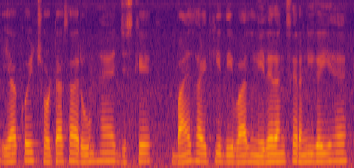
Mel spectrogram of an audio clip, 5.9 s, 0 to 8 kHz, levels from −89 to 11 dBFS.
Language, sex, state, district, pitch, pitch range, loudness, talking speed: Hindi, male, Uttar Pradesh, Lucknow, 140 Hz, 130-145 Hz, -18 LUFS, 170 wpm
